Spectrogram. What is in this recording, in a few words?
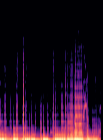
REAL BASS, BASSLICKS; Ueberschall; Jam Box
